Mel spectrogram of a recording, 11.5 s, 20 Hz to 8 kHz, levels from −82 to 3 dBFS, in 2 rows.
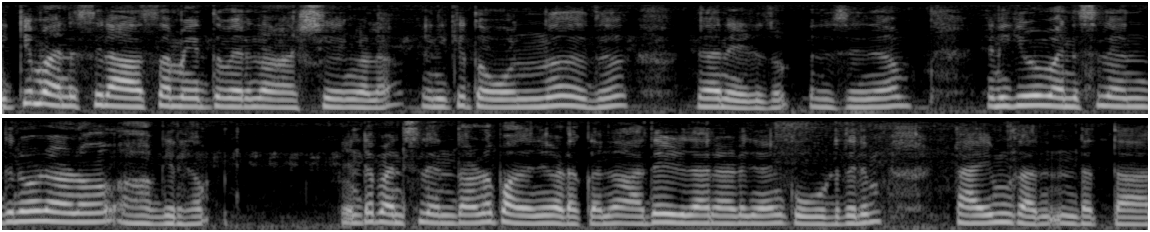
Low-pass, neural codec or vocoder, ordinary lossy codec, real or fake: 7.2 kHz; codec, 16 kHz, 16 kbps, FreqCodec, larger model; MP3, 48 kbps; fake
